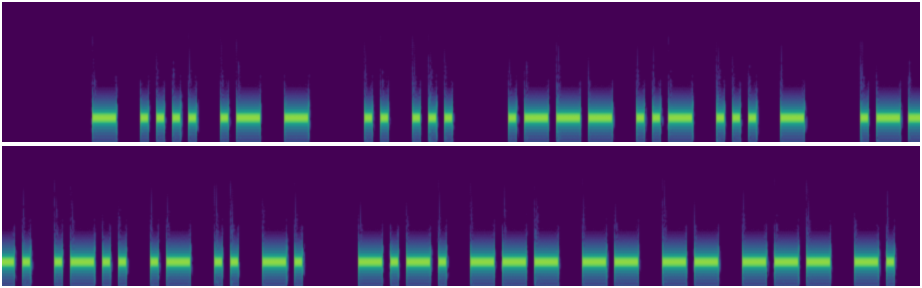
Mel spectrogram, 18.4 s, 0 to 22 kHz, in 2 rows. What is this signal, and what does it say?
Morse code, heard as a keyed tone, about 16 wpm, 700 Hz. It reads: THAT IS JUST PLAIN COMMON
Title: Sentences from Top 1000 Words - Review Part 4 - 15wpm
